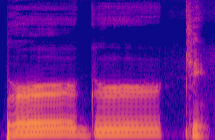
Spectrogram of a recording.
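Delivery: syllable by syllable, each one stretched right out; very slow pronunciation. Retold or imitated. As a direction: draw every sound out for a slow learner. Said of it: "Pronounce it very slowly".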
